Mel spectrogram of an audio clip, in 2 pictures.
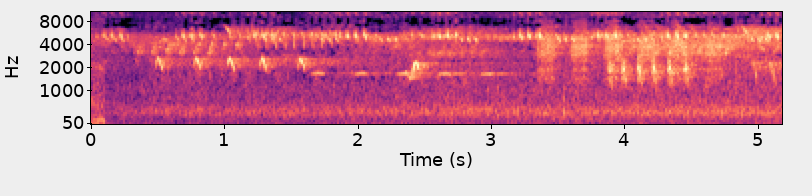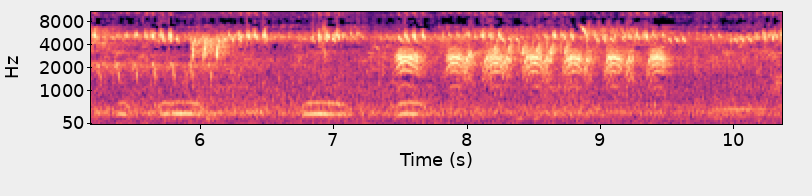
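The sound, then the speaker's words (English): Several birds chirp and trill in quick overlapping phrases over a steady background hum of insects, with soft low cooing calls drifting in midway; no one speaks. “this is some soothing sounds of birds before we go into part two of this interview on noise pollution.”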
